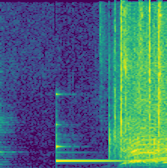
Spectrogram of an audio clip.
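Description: Family Feud board's answer-reveal ding: a single bell-like tone about three-quarters of a second in, ringing out over about a second, signalling that the answer scored on the board. Studio audience applause and cheering break in just after it.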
